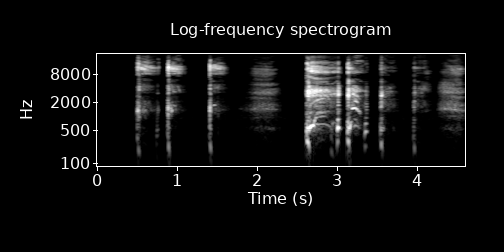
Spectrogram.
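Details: Simulated: an acted series of about ten short dry coughs and throat clears by a male voice actor playing a character with a cold; imitated cough.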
